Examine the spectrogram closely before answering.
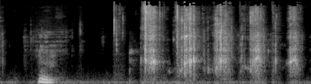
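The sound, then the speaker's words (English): Eating sounds for ASMR: a single crisp bite, then a run of loud, crunchy chewing with several sharp crunches close together. No drinking is evident. “those of you who listen to this show for ASMR, like the ASMR experience of the drinking and the eating.”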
